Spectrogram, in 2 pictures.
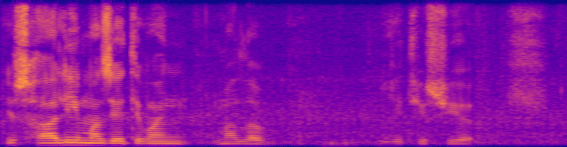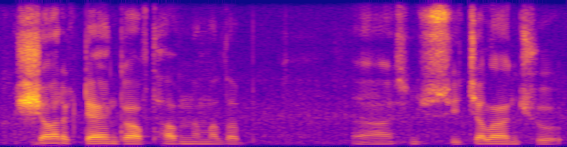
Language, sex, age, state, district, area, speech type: Kashmiri, male, 18-30, Jammu and Kashmir, Srinagar, urban, spontaneous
